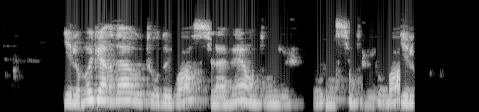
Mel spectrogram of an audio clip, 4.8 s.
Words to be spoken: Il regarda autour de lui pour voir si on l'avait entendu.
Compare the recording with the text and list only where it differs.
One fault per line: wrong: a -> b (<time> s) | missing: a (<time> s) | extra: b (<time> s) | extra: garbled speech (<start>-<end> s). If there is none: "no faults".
missing: lui pour (1.7 s)
missing: on (2.1 s)
extra: garbled speech (3.1-4.1 s)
